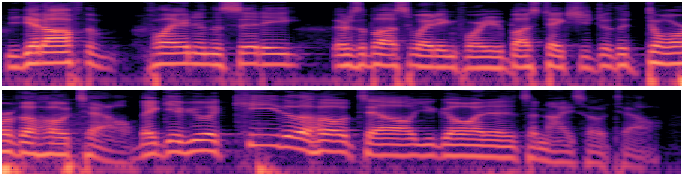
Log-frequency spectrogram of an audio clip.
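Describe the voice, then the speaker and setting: An American man hosting a sports podcast in a casual, animated, conversational way. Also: medium pitch, brisk, few pauses, clean tone. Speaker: podcast host, sports broadcaster. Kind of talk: casual podcast interview chat.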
